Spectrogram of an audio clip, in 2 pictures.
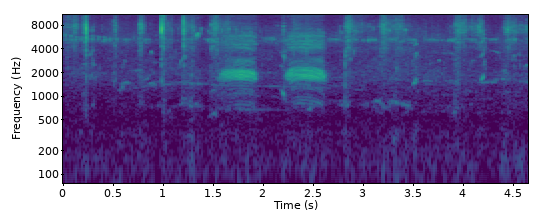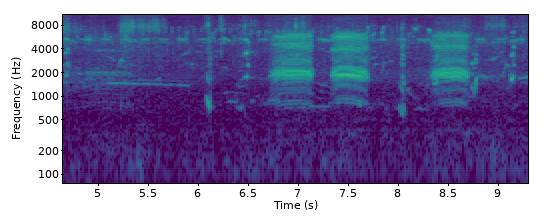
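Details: Francolin (teetar) calling in open country on a morning walk: loud, harsh, harmonic notes, first a pair, then after a pause a pair and a single, against faint chirps of small birds and scattered clicks.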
